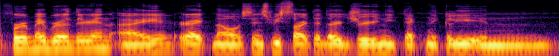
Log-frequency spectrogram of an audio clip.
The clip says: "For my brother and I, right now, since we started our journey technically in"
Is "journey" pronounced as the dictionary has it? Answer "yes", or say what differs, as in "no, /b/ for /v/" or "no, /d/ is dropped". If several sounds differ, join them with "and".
yes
